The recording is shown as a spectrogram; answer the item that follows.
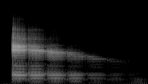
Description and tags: jaw harp21
Jaw harp sound
Recorded using an SM58, Tascam US-1641 and Logic Pro
boing, bounce, funny, jaw, twang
